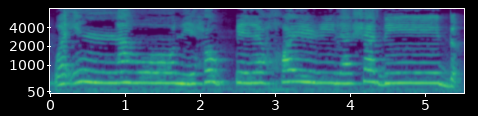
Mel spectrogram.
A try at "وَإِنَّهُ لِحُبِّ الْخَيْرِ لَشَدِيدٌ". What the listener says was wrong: Right.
